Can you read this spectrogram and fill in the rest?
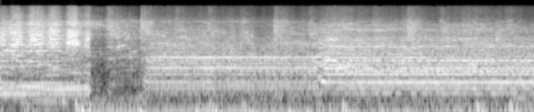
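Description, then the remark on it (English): A loud, blaring train horn installed on a car blasts continuously with strong sustained tones over a low rumble, shifting pitch partway through, with no talking. “These train horns for vehicles.”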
